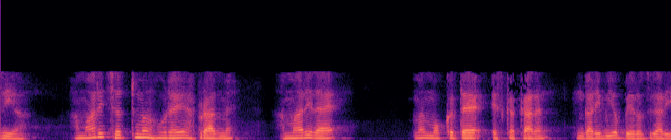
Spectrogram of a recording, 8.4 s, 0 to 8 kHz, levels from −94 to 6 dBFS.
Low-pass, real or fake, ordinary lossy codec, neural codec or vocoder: 7.2 kHz; fake; AAC, 16 kbps; codec, 16 kHz, 0.9 kbps, LongCat-Audio-Codec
